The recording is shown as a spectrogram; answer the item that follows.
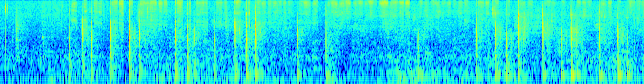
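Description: Marker or chalk writes on a board during a math lecture, with many short scratchy strokes and taps in an irregular rhythm, fairly faint.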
